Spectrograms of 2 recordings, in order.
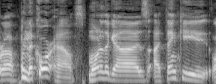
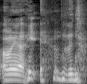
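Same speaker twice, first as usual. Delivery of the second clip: ordinary talk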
